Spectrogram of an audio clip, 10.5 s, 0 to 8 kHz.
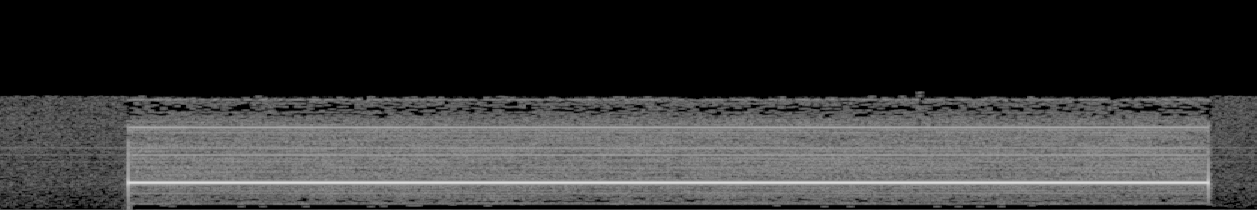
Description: Emergency Alert System (SAME) tones (the 1050 Hz attention tone). It is heard from 1.0 to 10.1 s.
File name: eas / KUSO / KUSO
